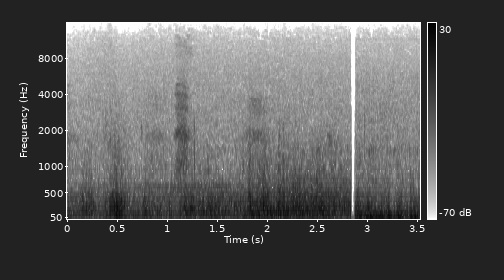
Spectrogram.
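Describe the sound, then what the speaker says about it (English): Strong wind buffets the microphone atop Jacob's Ladder in the Peak District, a loud steady roar with gusts, no voices. "You know when you've reached the top of Jacob's Ladder because the wind hits you"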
